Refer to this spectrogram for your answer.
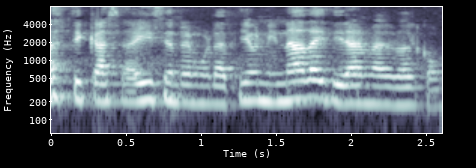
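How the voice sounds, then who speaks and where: A woman with an Asturian accent talks with ordinary pitch variation amid noticeable background noise and audible room echo. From Spain, Asturias. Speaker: marketing executive. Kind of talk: interview.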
